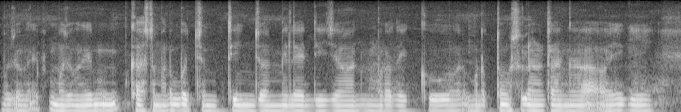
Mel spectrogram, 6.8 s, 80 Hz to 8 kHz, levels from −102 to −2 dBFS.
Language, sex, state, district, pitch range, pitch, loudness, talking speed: Chakma, male, Tripura, Dhalai, 105-110 Hz, 105 Hz, -18 LUFS, 115 wpm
